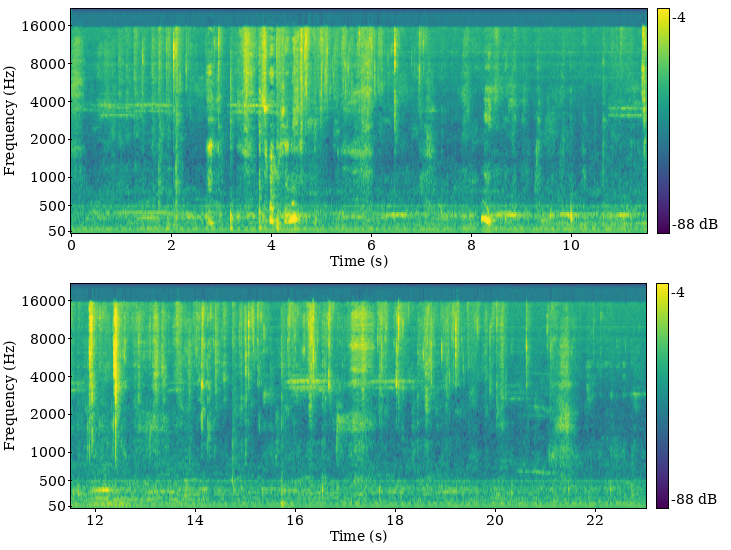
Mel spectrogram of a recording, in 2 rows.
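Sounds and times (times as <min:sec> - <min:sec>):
chewing and biting: 0:04.6 - 0:07.1, 0:08.6 - 0:20.8.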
